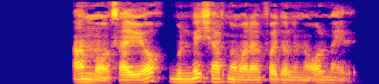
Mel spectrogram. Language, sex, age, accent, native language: Uzbek, male, 18-24, Qashqadaryo, Uzbek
